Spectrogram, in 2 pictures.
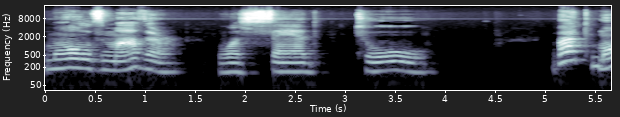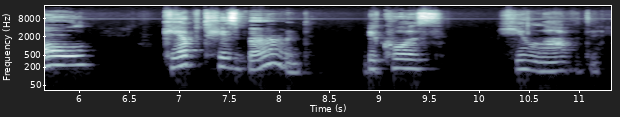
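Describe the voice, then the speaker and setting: A middle-aged woman reading a picture book aloud for young children, gently and expressively, pausing to ask questions. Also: deep voice. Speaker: children's librarian. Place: small indoor room.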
